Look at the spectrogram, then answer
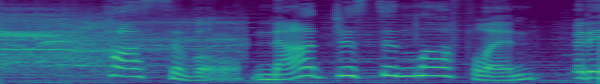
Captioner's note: cheers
